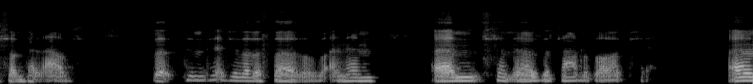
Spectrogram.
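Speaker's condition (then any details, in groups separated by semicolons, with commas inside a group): Tongue cancer, tongue removed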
